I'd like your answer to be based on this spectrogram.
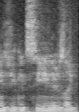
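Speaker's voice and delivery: ordinary delivery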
